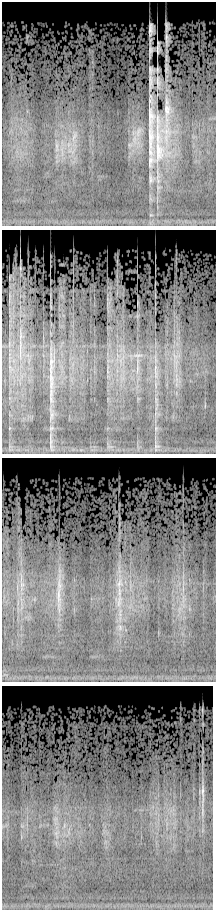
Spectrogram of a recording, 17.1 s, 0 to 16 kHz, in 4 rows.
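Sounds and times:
bowl clinking against steel jar: 0:04.4 - 0:07.8.

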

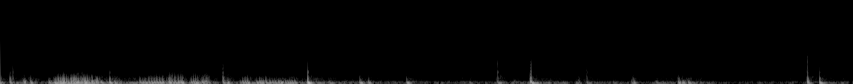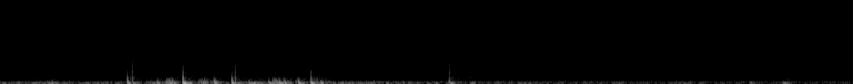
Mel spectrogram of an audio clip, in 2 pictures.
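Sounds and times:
fingers tapping on phone: 0:08.1 - 0:08.3.

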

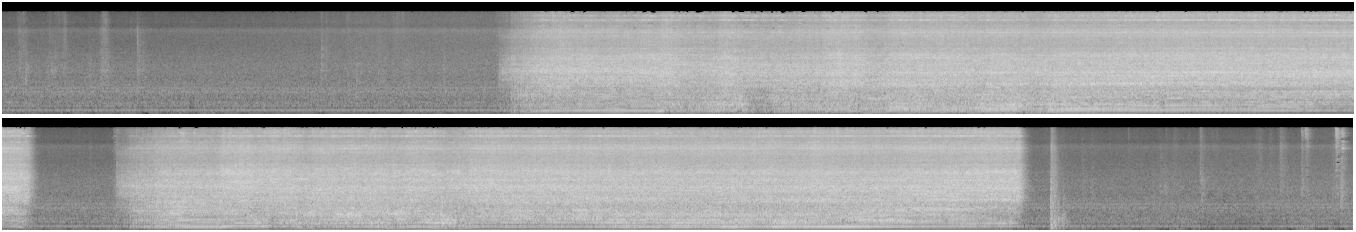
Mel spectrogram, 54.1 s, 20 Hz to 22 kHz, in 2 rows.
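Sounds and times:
reciprocating saw cutting metal: 0:10.0 - 0:27.8, 0:29.3 - 0:47.6.

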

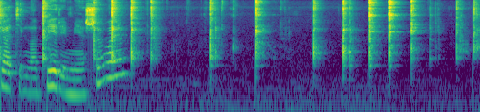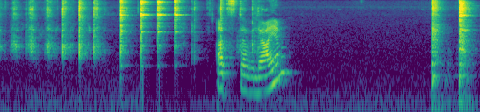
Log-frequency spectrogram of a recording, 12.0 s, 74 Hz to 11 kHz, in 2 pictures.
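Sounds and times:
spoon clinking in glass bowl: 0:06.8 - 0:08.5.

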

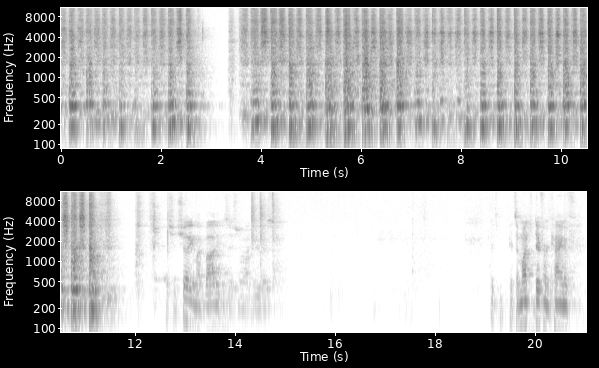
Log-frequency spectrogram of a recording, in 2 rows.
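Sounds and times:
handsaw cutting wood: 0:00.0 - 0:02.8, 0:03.4 - 0:11.6.

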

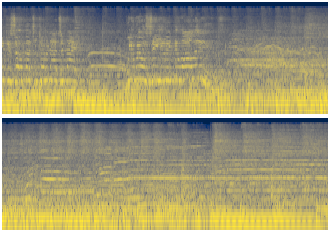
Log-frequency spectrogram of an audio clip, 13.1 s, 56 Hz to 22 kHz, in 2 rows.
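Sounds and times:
live rock band playing: 0:00.0 - 0:13.0
people shouting and whooping: 0:01.6 - 0:02.9, 0:04.4 - 0:06.9, 0:08.8 - 0:13.0.

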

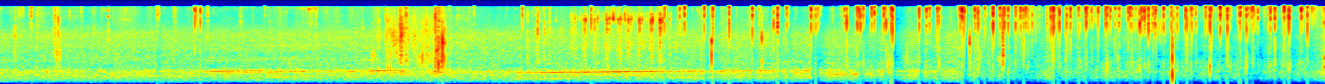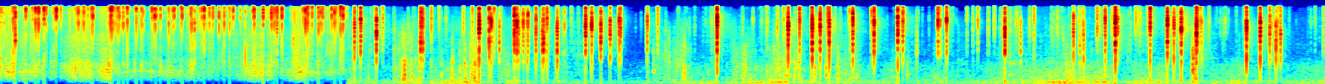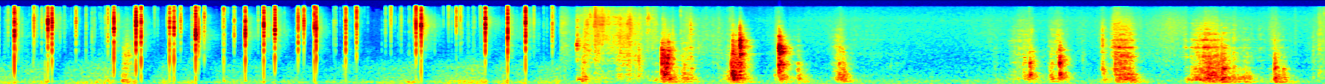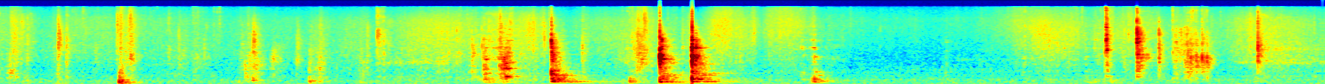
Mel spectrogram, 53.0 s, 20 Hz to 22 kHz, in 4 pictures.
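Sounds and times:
fire crackling and popping: 0:00.0 - 0:33.1
low rumble: 0:16.8 - 0:32.2.

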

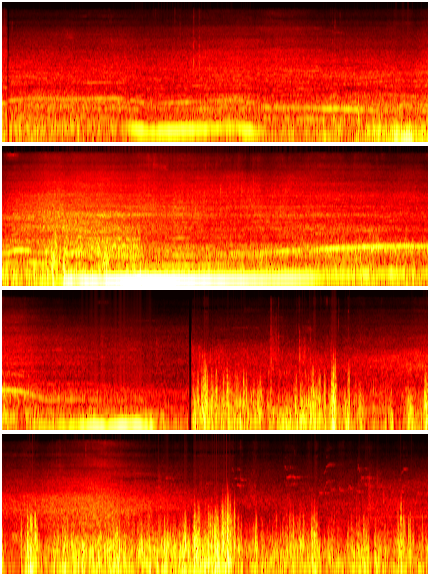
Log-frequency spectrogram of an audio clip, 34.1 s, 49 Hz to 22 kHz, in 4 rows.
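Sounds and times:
garbage truck driving past: 0:07.8 - 0:20.1.

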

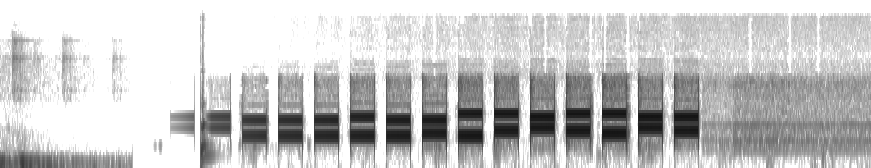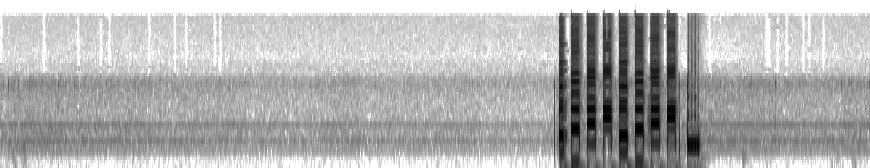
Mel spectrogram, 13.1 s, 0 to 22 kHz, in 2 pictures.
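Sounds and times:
touch-tone keypad beeps: 0:10.7 - 0:11.8.

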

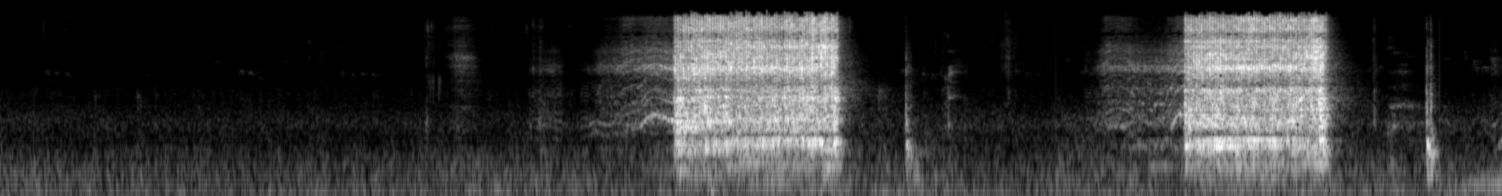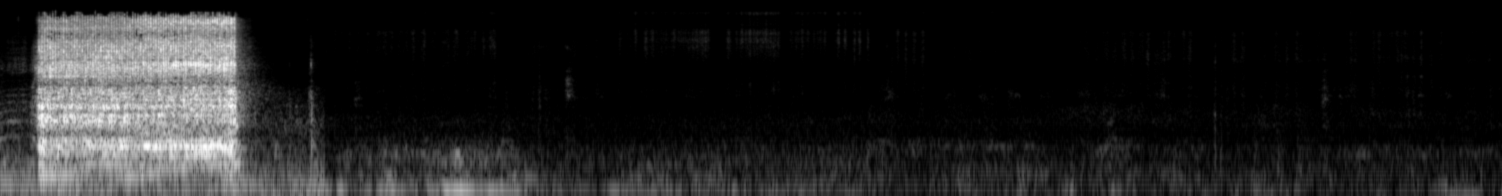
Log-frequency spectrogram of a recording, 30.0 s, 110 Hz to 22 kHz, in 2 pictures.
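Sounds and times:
handheld power tool: 0:05.9 - 0:08.5, 0:10.9 - 0:13.4, 0:15.4 - 0:17.6.

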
